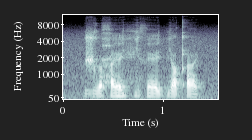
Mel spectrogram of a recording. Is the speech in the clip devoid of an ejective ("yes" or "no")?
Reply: no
